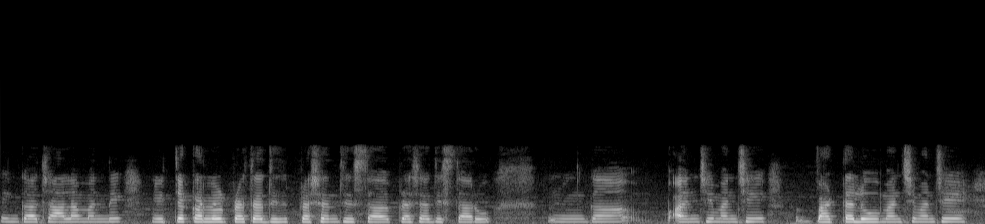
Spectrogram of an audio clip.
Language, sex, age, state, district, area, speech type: Telugu, female, 18-30, Telangana, Medak, rural, spontaneous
